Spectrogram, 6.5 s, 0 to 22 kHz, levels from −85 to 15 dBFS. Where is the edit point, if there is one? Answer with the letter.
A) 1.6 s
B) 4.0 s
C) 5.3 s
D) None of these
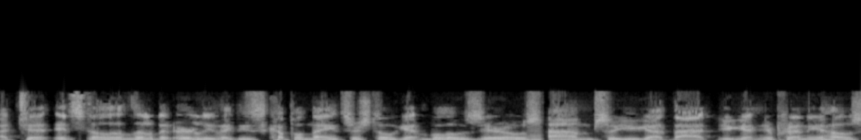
B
